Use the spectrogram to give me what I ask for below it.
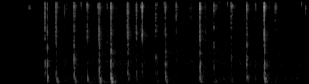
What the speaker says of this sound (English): Or on your PC, just click it or just start typing.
